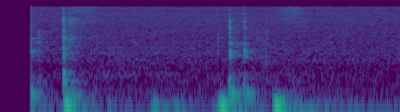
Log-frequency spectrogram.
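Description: A few faint, separate clicks and knocks, about four of them spread over two seconds, the first the loudest.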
